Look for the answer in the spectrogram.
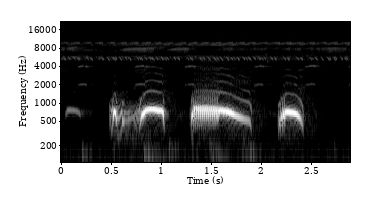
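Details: Spotted dove call played to get wild birds to answer: loud, hollow coos in a broken phrase, a short note, a double note, a long drawn coo, then a final clipped coo, with quiet gaps between.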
